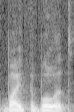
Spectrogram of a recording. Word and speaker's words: bite the bullet: And the correct pronunciation of this is to stress or emphasize bite. Bite the bullet, not bite the bullet.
